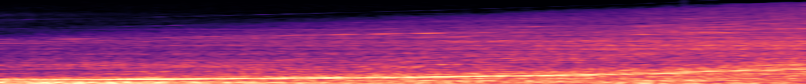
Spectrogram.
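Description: Intro logo sound effect: a loud rising swell, one tone climbing steadily in pitch over a dense low noise.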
